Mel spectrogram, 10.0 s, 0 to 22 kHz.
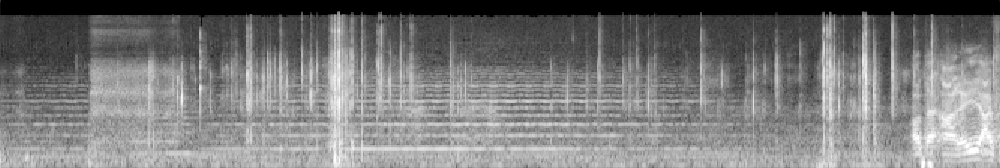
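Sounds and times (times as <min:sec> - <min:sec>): quiet background music: 0:00.0 - 0:10.0
plastic wrapper crinkling: 0:01.5 - 0:10.0.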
